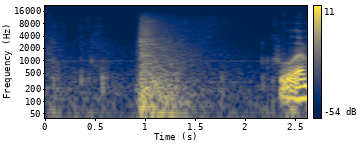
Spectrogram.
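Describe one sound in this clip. A heavy weapon swings with a whoosh.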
